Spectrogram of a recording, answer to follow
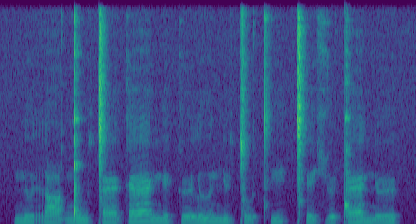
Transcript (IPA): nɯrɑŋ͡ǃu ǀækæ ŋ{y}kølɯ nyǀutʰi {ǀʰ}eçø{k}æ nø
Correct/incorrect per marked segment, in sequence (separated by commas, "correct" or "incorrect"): incorrect, correct, incorrect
